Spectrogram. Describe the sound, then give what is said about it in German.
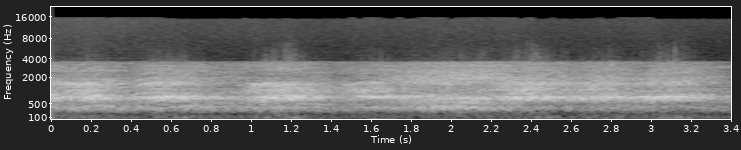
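A large crowd in Erfurt, East Germany, cheers and chants enthusiastically for West German Chancellor Willy Brandt on his visit to meet Willi Stoph in March 1970, a dense roar of many voices swelling in rhythmic waves roughly every second, loud and continuous with no single voice standing out. “Als Willy Brandt im März 1970 mit dem Zug in ein Ausland reist, das Deutschland heißt, und sich mit DDR-Ministerpräsident Willi Stoph trifft, kennt die Begeisterung keine Grenzen.”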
